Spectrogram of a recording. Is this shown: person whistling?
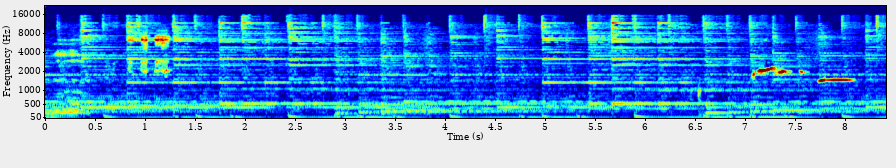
yes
